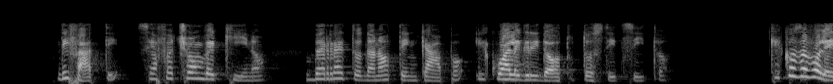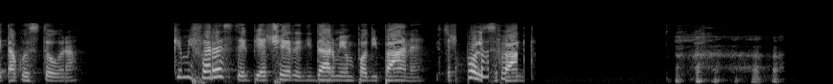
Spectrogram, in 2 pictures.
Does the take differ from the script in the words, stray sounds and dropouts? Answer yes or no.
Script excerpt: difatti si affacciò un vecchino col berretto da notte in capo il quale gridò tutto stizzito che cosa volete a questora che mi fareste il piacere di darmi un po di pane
yes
